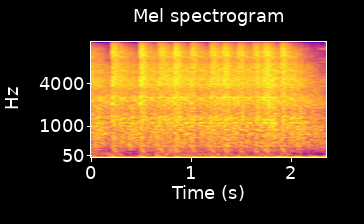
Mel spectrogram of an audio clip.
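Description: Rapid automatic gunfire from a gun in the video game Sneak Thief, a loud continuous burst of closely spaced shots lasting a couple of seconds.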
